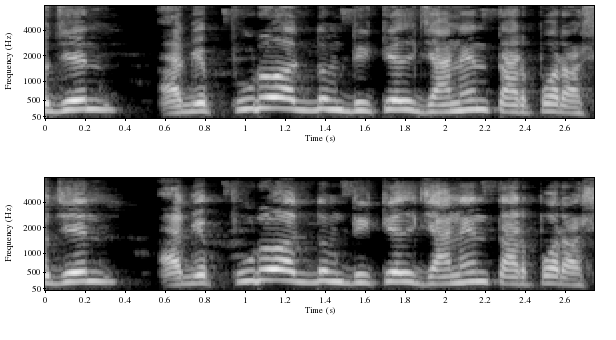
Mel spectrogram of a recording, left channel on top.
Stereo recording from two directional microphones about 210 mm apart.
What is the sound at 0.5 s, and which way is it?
A man's voice, 65° left (ahead or behind).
